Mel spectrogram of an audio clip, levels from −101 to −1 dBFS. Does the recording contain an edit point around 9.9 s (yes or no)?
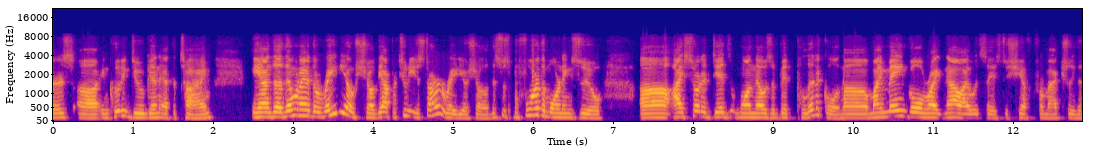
yes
